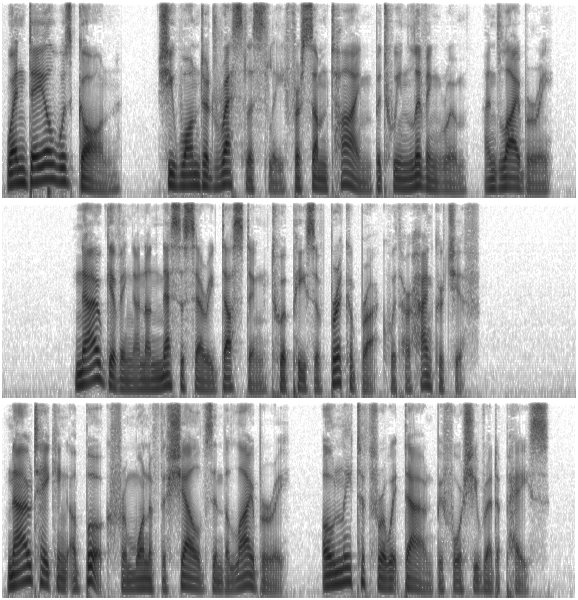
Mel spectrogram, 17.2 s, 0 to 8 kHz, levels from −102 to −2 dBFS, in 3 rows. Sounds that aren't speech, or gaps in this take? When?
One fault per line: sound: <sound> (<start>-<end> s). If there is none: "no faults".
no faults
